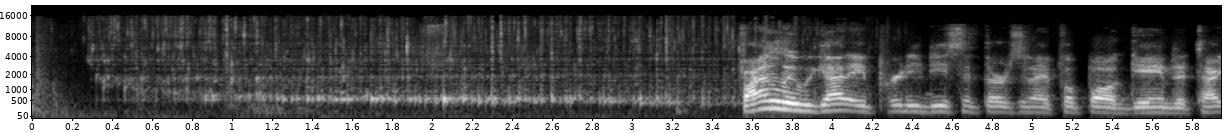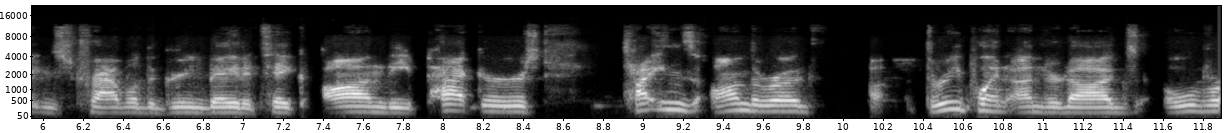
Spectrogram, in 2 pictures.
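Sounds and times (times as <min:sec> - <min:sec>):
water cooler dispensing water into a cup: 0:00.2 - 0:04.0
faint gurgling of a water cooler: 0:00.4 - 0:03.6
speech: 0:03.6 - 0:11.8.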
